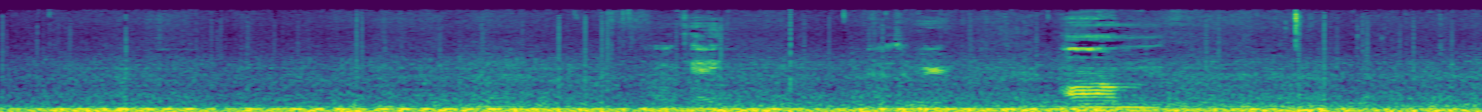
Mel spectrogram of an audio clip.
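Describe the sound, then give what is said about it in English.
A car's deep engine rumble outside fills the whole recording, steady and fairly loud, with a faint voice-like sound briefly rising over it. “what the heck is that car doing?”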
